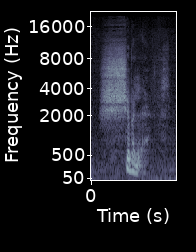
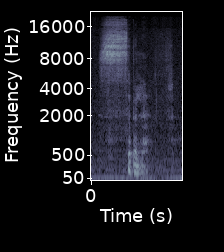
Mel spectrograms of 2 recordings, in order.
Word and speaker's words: shibboleth: The Israelites have the word shibboleth, and the Edomites pronounce it sibboleth.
